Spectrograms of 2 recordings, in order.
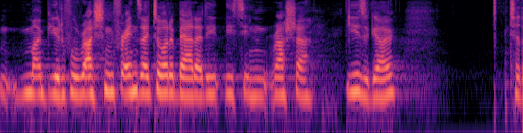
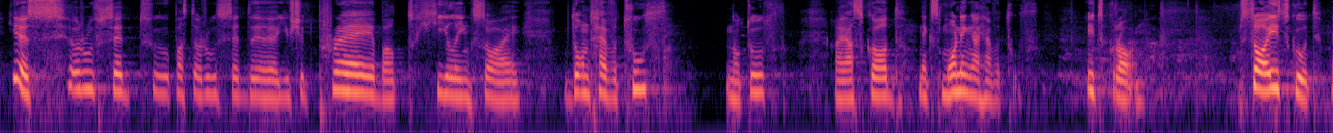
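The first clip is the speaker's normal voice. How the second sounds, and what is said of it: Imitated Russian accent. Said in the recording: “I'll try and do a Russian accent.”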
